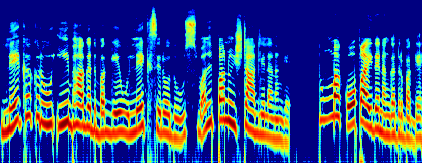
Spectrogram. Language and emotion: Kannada, angry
